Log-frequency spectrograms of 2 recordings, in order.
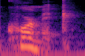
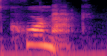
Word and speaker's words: Cormac: him by insisting on mispronouncing his name and calling him cormic a minor yet infuriating pinprick but the kind of kind of insult that was brother andrew's specialty cormac he would say my name is cormac but it didn't do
